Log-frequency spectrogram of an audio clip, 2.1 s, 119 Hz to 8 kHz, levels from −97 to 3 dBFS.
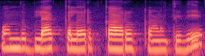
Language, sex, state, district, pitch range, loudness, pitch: Kannada, female, Karnataka, Koppal, 200-215 Hz, -15 LUFS, 205 Hz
